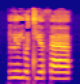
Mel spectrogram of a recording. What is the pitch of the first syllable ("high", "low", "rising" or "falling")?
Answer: high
